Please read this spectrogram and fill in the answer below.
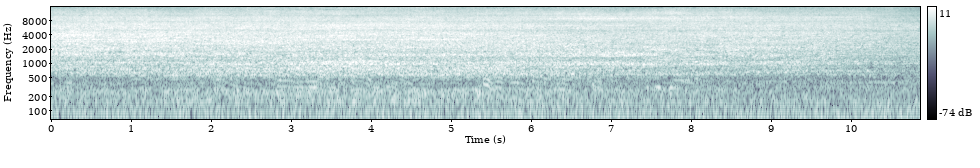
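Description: Norfolk & Western 611, a class J 4-8-4 steam locomotive, venting steam in a loud, steady hiss with a low rumble underneath, easing off slightly near the end.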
